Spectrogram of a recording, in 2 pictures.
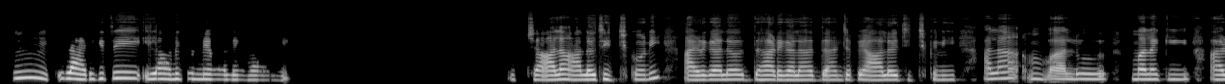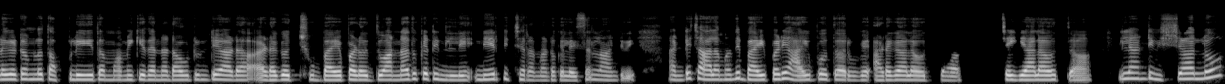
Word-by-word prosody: హ్మ్. 300 0 +3 0.2
ఇలా 270 -1 +7
అడిగితే, 265 +4 0 0.3
ఇలా 255 0 +4
అనుకునేవాళ్ళేమో 230 -4 -1
అని. 200 +6 -13 2.5
చాలా 220 +1 +3
ఆలోచించుకొని 225 +3 +1 0.3
అడగాలా 220 +2 +2
ఒద్దా? 215 +1 -3
అడగాలా 210 0 +1
ఒద్దా? 215 +1 -2
అని 210 - -7
చెప్పి 225 +1 -2 0.2
ఆలోచించుకొని, 215 0 -3 0.4
అలా 270 +2 0 0.5
వాళ్ళు 125 -1 0 0.6
మనకి 235 -1 +1 0.4
అడగటంలో 235 +1 +3
తప్పు 220 +2 -7
లేదమ్మా. 220 -1 +2
మీకు 215 +1 -1
ఏదైనా 210 -1 0
డౌట్ 210 +1 0
ఉంటే 230 +2 0
అడ 210 0 +1 0.2
అడగొచ్చు. 210 +2 +2 0.2
భయపడొద్దు 205 0 +3
అన్నదొకటి 245 +4 0 0.2
లె 205 - +1 0.2
నేర్పించారన్నమాట 225 -5 -3
ఒక 200 - -2
లెసన్ 185 +4 -5
లాంటిది. 195 -1 -6 0.4
అంటే 205 +5 -2
చాలామంది 230 +2 +1
భయపడి 230 +5 +3
ఆగిపోతారు 220 -1 0
వే 200 - -1
అడగాలా 205 +1 +2
ఒద్దా? 195 0 -8 0.5
చెయ్యాలా 215 0 +4
ఒద్దా? 100 - -3 0.4
ఇలాంటి 270 0 -1
విషయాల్లో 255 +6 +1
220 Hz, 110 wpm, -19 LUFS, 210-235 Hz, 2.5 s, ఇలా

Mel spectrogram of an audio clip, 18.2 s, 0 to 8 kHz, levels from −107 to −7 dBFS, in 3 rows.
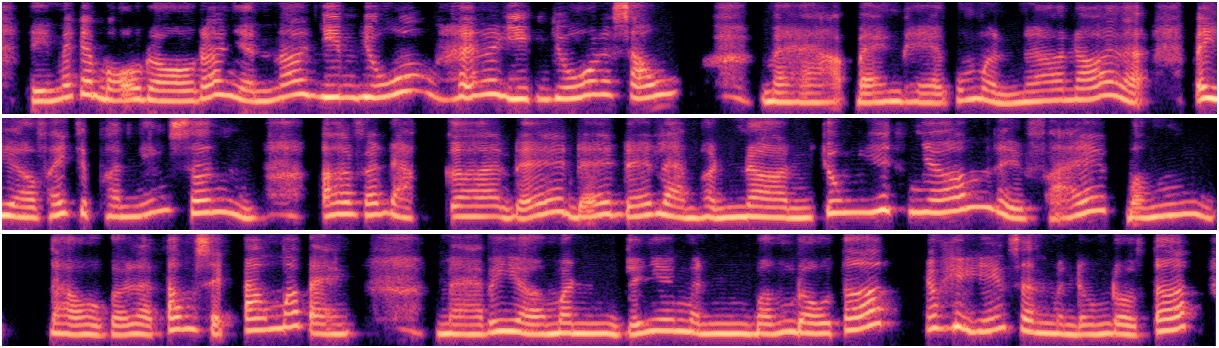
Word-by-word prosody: thì 235 - +2
mấy 305 +5 0
cái 390 - +2
bộ 275 -2 +1
đồ 240 -2 +2
đó 310 - +1
nhìn 270 -11 0
nó 350 +8 +1
diêm 325 -1 +4
dúa, 330 +5 +4 0.3
thấy 320 -1 +3
nó 395 - +1
diêm 285 -1 +2
dúa, 295 +5 +3
nó 390 - -1
xấu. 365 +3 +1 0.4
Mà 220 -1 -1
bạn 215 +3 0
bè 210 -3 -4
của 255 - -7
mình 215 -7 -1
á 245 +3 -2
nói 275 +7 0
là - - -1 0.2
bây 295 -1 +6
giờ 235 -4 +2
phải 295 +3 0
chụp 315 -2 -6
hình 245 -1 -2
Giáng 345 +7 -4
sinh, 345 -3 +1 0.5
ờ, 260 - 0
phải 285 - 0
đặt, 275 -7 -3 0.2
ờ, 250 0 -2
để 285 +11 0
để 290 +2 0
để 255 +3 0
làm 250 -7 +1
hình 230 +1 +2
nền 230 -2 +2
chung 325 +7 0
với 360 +3 +2
nhóm 345 +3 +2 0.2
thì 235 -7 +1
phải 295 +10 -1
bận 225 - -1 0.6
đồ 210 - +1
gọi 205 0 -1
là 215 -2 -1
"tông 320 +1 +2
xẹt 315 - -1
tông" 305 +3 +2
á 390 - +3
bạn. 220 -1 -1 0.4
Mà 220 -1 0
bây 270 +3 +2
giờ 225 -5 +2
mình, 230 -1 +2
kiểu 220 +3 0
như, 285 +1 +1
mình 230 -4 +2
bận 230 +4 0
đồ 235 -2 +1
Tết 385 +9 +4 0.2
giống 340 +1 -1
như 325 -8 +2
Giáng 345 - -3
sinh 280 -8 +1
mình 220 -2 0
đựng 215 +2 -1
đồ 215 -2 +1
Tết 310 +6 +3
270 Hz, 240 wpm, -23 LUFS, 230-320 Hz, 0.6 s, bây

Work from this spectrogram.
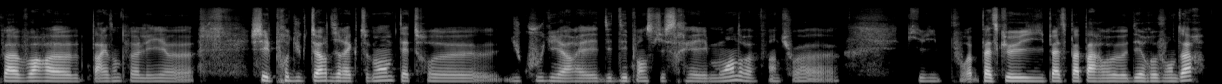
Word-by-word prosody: enfin, 160 -2 +6
voir, 165 +1 +2 0.3
heu, 145 - -11
par - - +2
exemple, 155 +1 -8
heu - - -1
les, 150 0 -6
heu 145 - -6 0.6
chez - - +6
le 165 - -5
producteur 170 0 +2
directement 165 +2 0
peut-être, 165 -5 -3
heu, 150 -1 -5
du 155 - -11
coup, 175 - -7
il 165 - -10
y 155 -2 0
aurait 145 +1 -2
des 155 - -9
dépenses 160 +1 -2
qui - - -5
seraient 150 -2 +1
moindres, 165 +2 -2
enfin, - - -11
tu - - -5
vois, 80 0 -8
heu, - - -18 0.7
qui 150 -1 -13
pourraient 130 - -5
parce 160 -3 +6
qu'ils 160 -2 +2
passent 160 -1 +4
pas 160 -1 +5
par, 150 -1 +4
heu, 150 0 -2
des 155 +1 -1
revendeurs. 155 +4 +2
155 Hz, 185 wpm, -23 LUFS, 150-165 Hz, 0.7 s, enfin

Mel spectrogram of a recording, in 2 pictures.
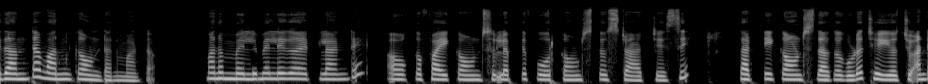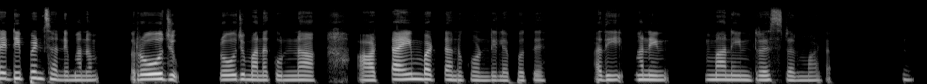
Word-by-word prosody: ఇదంతా 250 +4 +3
1 245 -1 +2
కౌంటనమాట. 190 -5 -2 0.6
మనం 270 0 +2
మెల్లి 250 0 +2
మెల్లిగా 260 0 +1
ఎట్లా 245 0 -4
అంటే, 245 - -6 0.4
ఆహ్, 230 - +1
ఒక 235 +2 -5
5 225 -2 +3
కౌంట్స్, 215 -1 -1
లేపోతే 235 +2 -3
4 220 -1 -1
కౌంట్స్‌తో 210 +2 -3
స్టార్ట్ 195 -4 -3
చేసి, 195 - -4 0.6
30 240 +2 +1
కౌంట్స్ 225 -2 +1
దాకా 210 +1 0
గూడా 235 +6 +1
చెయ్యొచ్చు. 215 -4 +2
అంటే, 270 +3 +4
డిపెండ్సండి. 250 -7 +1
మనం 200 0 -2 0.5
రోజూ, 235 -2 +9 0.5
రోజూ 225 +2 +3
మనకున్నా 205 0 0 0.6
ఆహ్, 200 -1 +3 0.2
టైమ్ 235 +2 +7
బట్టనుకోండి, 200 -4 -2
లేపోతే 185 +1 -7 0.6
అదీ 210 0 0 0.2
మన 220 0 +2
ఇన్ 205 - -2 0.5
మన 215 0 +3 0.2
ఇంట్రస్టనమాట. 195 -2 -3 0.8
హ్మ్. 210 -1 -11
215 Hz, 125 wpm, -23 LUFS, 200-245 Hz, 0.8 s, రోజూ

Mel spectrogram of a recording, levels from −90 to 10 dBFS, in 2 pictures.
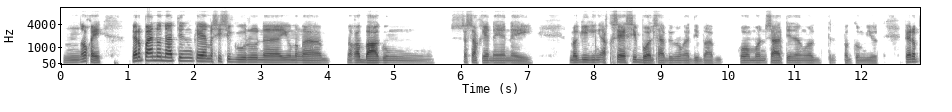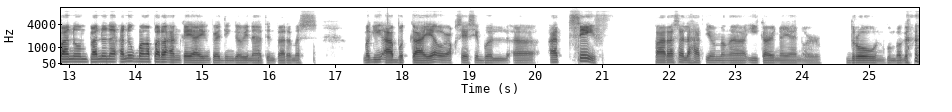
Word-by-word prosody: Hmm, 120 +3 -8
okey. 125 -8 +3 0.4
Pero 190 +3 +6
paano 220 0 +8
natin 200 -2 +3
kaya 175 -1 +5
masissiguro 135 -5 -4
na 125 -2 0
yung 125 0 -3
mga 110 -2 -2 0.4
makabagong 115 -1 +3 0.8
sasakyan 115 -1 -5
na 110 - -6
yan 105 - -10
ay 95 -1 -5 0.7
magiging 125 0 -3
accessible. 125 -3 0
Sabi 105 +3 -6
mo 110 -1 -10
nga, 100 - -9
'di 100 +1 -13
ba, 95 0 -9 0.4
common 115 0 -6
satin 105 +1 -2
ang 105 -1 -9
magtre 100 0 -14
mag-commute. 95 -2 -14 0.3
Pero 140 +3 +2
paanom 150 +1 +3
paano, 155 +2 +2
na 155 -1 +3
anong 165 +3 0
mga 155 -1 +4
paraan 140 -4 +4
kaya 115 -2 +4
yung 115 - -10
puwedeng 110 -1 -5
gawin 110 -1 -4
natin 105 +1 -8
para 100 0 -5
mas 105 0 -10 0.8
maging 130 +2 -2
abot 125 0 +4
kaya 115 +2 +4
or 120 -2 -2
accessible, 115 -1 -6 0.3
ah, 105 -1 -5 0.2
at 130 0 +1
safe, 180 - +5 0.6
para 120 +1 +2
sa 125 +1 -3
lahat 120 -1 -3
yung 115 -1 -8
mga 110 -1 -6
e-car 110 -2 -4
na 100 0 -9
yan 95 -1 -9
or 95 -1 -16 0.4
drone 110 -3 0
kumbaga? 105 0 -7
115 Hz, 140 wpm, -23 LUFS, 105-130 Hz, 0.8 s, paano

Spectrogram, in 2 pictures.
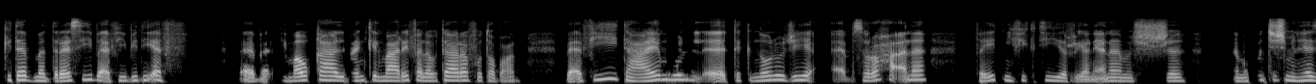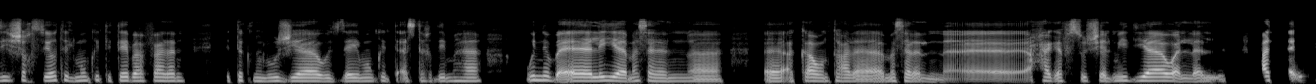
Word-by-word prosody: كتاب 195 -2 +1
مَدرسي 170 +6 +1
بقى 200 -3 +2
في 175 -1 -6
PDF 185 +2 -2 0.6
بقى - - 0
في 170 - -14
موقع 195 +3 +4
البنك 180 +1 -2
المَعرِفة، 175 +2 +1
لو 165 -2 0
تعرفه 185 0 +1
طبعًا، - - -6 0.5
بقى - - +2
في 250 +4 -2
تعامل 210 - +1
آآ - - +4
تكنولوجي 190 +4 -2 0.4
بصراحة 185 +5 0
أنا 215 +1 0 0.5
فايتني 185 +3 -3
فيه 190 - -8
كتير، 175 -5 -5
يعني 75 0 -1
أنا 165 0 -1
مش 155 +1 -1 0.6
أنا 155 - -4
ما 155 - -6
كنتش 200 0 +5
من 180 -3 -1
هذه 180 0 0
الشخصيات 180 +1 +1
اللي 165 -5 -4
ممكن 180 +3 -5
تتابع 170 0 0
فعلًا 165 0 -1 0.4
التكنولوجيا، 160 -1 +1
وإزاي 150 +1 -1
ممكن 155 +2 -6
ت - - -22
أستخدمها، 160 +1 -2 0.4
وإن 195 0 +1
بقى 165 -2 +7
ليا 170 -2 +5
مثلًا 155 -2 -2 0.3
أ - - -11 0.4
أكّونت 155 +2 +1
على 80 - +1
مثلًا 130 -4 -2 0.8
حاجة 165 -2 -1
في 160 - -9
السوشيال 170 - -1
ميديا 175 -1 +4
والّا 145 -4 +2
ال 80 0 -5 0.4
حتى - - +5 0.2
إيميلي - - +2
175 Hz, 130 wpm, -23 LUFS, 160-190 Hz, 0.8 s, بقى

